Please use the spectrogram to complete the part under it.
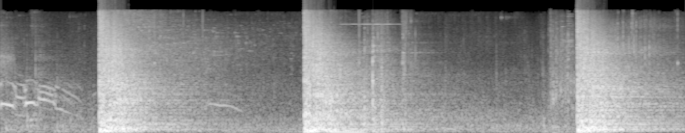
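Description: Gunshots ring out loudly, echoing down a hall.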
